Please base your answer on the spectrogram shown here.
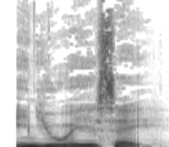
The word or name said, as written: injuriesag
